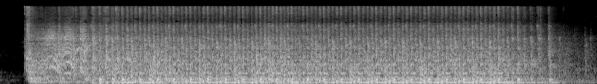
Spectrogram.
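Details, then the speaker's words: Ford 555D backhoe diesel just after installing a rebuilt fuel injection pump: catches almost instantly and settles into an even, steady clatter with no misses, then winds down; never started that easily before. "hey I think that's good it works it never started that easy before"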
